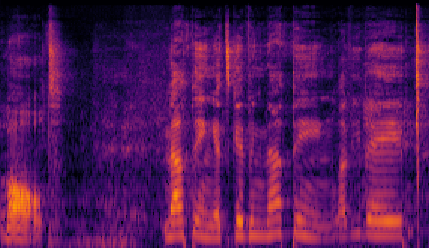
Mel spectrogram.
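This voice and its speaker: At medium pitch, a woman with an American accent speaks with ordinary pitch variation. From US South, western North Carolina. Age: 30s. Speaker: stand-up comedian. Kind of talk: stand-up. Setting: stage with audience. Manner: animated.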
